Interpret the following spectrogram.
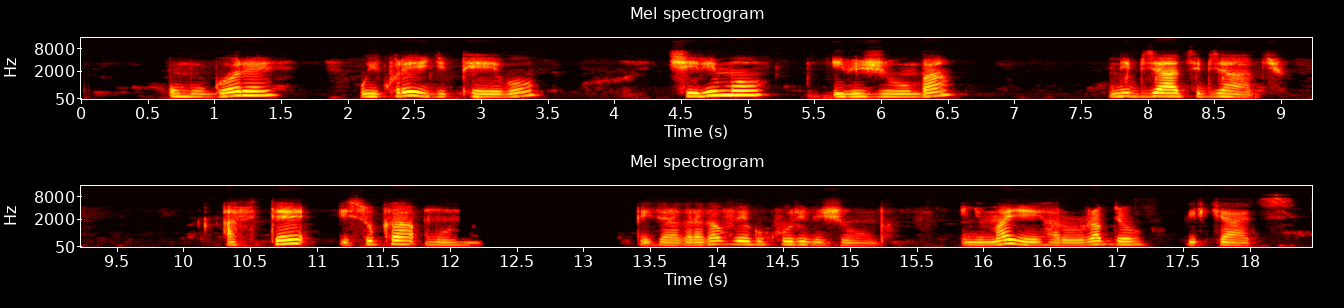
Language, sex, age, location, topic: Kinyarwanda, female, 18-24, Huye, health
